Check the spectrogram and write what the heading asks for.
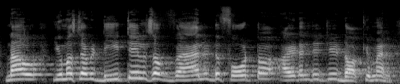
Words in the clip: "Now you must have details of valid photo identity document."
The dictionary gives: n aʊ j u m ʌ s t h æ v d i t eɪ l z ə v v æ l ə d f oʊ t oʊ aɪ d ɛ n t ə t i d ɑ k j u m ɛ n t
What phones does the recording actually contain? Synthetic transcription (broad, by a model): n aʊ j u m ʌ s t h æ v d i t eɪ l s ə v v æ l ə d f oʊ t oʊ aɪ d ɛ n t ə t i d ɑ k j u m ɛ n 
